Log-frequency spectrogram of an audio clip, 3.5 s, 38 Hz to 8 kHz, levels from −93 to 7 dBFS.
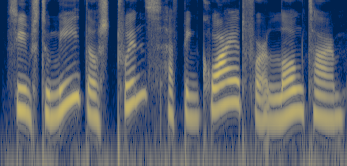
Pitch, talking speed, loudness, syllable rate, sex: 225 Hz, 205 wpm, -20 LUFS, 4.0 syllables/s, female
